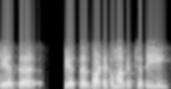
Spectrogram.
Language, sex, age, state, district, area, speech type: Sanskrit, male, 60+, Tamil Nadu, Mayiladuthurai, urban, conversation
